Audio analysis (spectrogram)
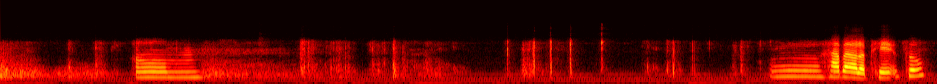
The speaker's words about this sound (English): Okay, let me just file that here in the report here. Just typing that in here into the computer.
